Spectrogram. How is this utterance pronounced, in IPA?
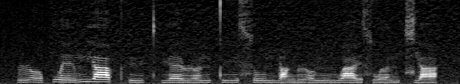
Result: ɻ ɤ˧˥ p w e˧˥ ɪ̯ m j ä˥ pʰ y˨˩ t̪ʰ ɥ ɛ˥˩ ɻ ə˥ n t̪ i˥ s u˥˩ n̪ j ɑ˩ ŋ ɻ ɤ˥˧ ŋ n̪ w a˥˩ ɪ̯ s w ə˧˥ n t͡ɕ j ä˧

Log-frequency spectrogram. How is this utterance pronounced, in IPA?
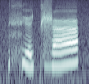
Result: fʲ ɛ˧˩˧ c ʐ a˨˦

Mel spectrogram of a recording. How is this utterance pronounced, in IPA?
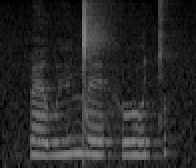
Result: p æ w ʉ ŋ͡ǀ ɛ h o c

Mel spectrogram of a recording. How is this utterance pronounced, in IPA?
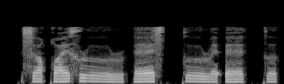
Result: s əː qʷ ɛː x ɹ ɵː ɹ | ɛː s kː ɵː ɹ ɛ ʔ ɛː kː ə

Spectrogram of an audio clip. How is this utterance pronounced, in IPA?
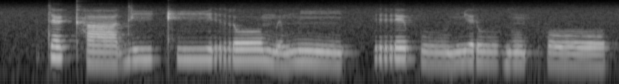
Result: t ɛ˦ kʰ aː˨ d iː˦ kʰ iː˦ r oː˦ m ɪ˨ m ĩ˦˨ | r e˦ p uː˨ ɲ ɪ˦ ɾ uː˨ ɡ ũ˨ pʰ oː˨

